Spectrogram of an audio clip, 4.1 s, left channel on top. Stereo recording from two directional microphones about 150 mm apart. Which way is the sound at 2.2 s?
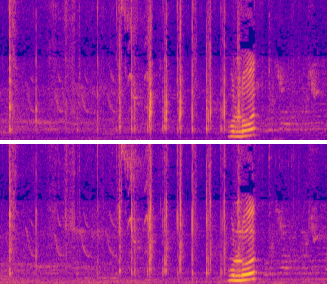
Centre (ahead or behind).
